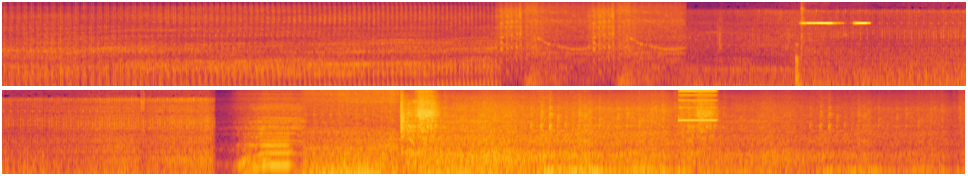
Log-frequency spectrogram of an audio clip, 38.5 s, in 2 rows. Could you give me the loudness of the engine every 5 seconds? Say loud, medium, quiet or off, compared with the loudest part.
quiet, quiet, quiet, quiet, medium, loud, loud, quiet.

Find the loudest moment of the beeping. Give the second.
16 s.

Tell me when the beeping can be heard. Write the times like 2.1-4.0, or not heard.
15.8-17.4, 32.8-33.6.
